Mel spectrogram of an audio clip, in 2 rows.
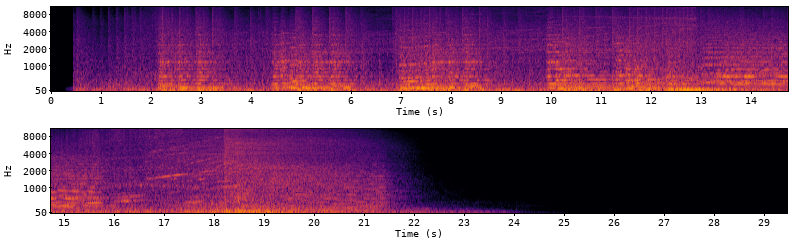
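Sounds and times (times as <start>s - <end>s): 
fast tense music: 0.4s - 23.0s.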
